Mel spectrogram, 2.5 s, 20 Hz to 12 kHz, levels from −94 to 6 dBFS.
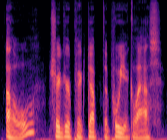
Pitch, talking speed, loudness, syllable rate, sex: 110 Hz, 165 wpm, -18 LUFS, 4.6 syllables/s, male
